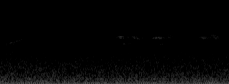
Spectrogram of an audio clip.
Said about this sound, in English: I can hear the birds.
